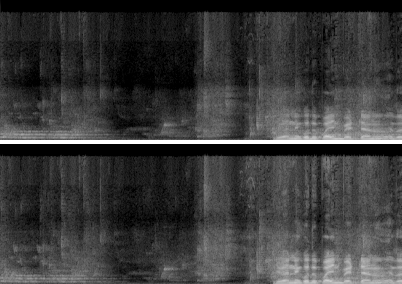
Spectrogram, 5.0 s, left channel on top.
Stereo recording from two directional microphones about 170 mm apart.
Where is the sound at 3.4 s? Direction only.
10° right (ahead or behind); by 5.0 s 5° left (ahead or behind).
